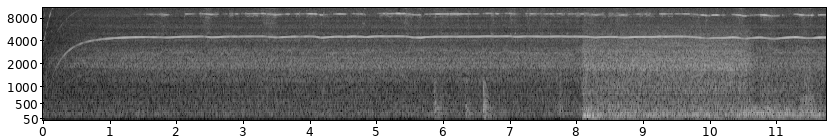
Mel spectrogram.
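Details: High-speed dental handpiece with a 330 bur preparing an MOD ceramic onlay on tooth #18 on a typodont: steady high-pitched whine running continuously, with louder water-spray hiss partway through.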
